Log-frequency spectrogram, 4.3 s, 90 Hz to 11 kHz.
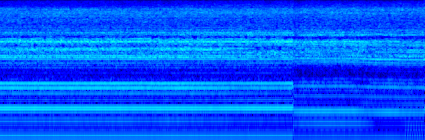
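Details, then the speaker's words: Wick 375 high-pressure fire pump two-stroke after starting, choke open and engine speed raised to pressurize the hose: a steady, even buzz that steps down slightly in pitch partway. Clean normal running under pump load. "with the engine now running you can immediately increase the engine speed to pressurize the hose line and start pumping water"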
